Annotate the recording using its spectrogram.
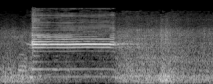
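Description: A vehicle horn sounds one steady blast of just under a second, starting about a third of a second in, over the hum of street traffic.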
